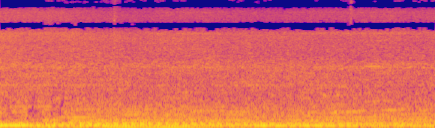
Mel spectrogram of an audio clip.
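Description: A low, steady rumble with a fluctuating hiss over it.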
